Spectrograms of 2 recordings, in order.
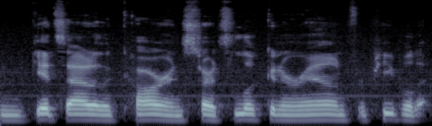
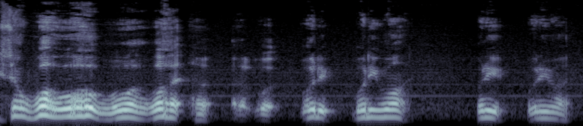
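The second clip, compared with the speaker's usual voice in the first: startled stammer; 6 semitones higher, 7 dB louder, faster than usual. Retold or imitated. Startled bum jolted awake.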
